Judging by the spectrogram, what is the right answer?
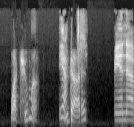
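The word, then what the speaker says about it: Huachuma: And I don't actually know the correct way to pronounce Wachuma? Wachuma.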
